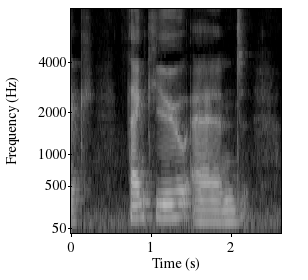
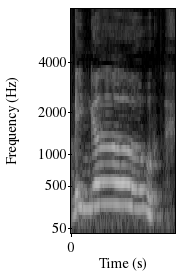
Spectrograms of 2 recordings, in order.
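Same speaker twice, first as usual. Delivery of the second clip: mock very high, long, drawn-out excited shout; 10 semitones higher than usual. Retelling finishing a bingo card: imitating own shout. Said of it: "I shouted out".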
